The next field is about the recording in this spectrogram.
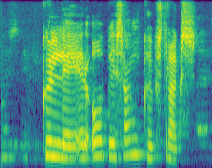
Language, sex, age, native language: Icelandic, female, 12, Icelandic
